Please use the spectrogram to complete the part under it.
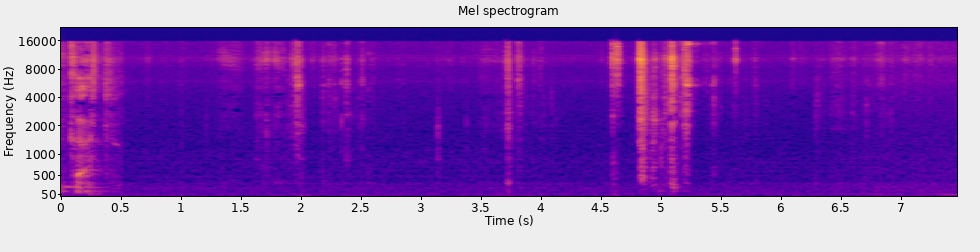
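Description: A pencil scratches on plastic.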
